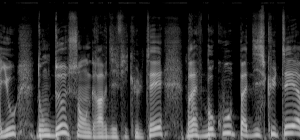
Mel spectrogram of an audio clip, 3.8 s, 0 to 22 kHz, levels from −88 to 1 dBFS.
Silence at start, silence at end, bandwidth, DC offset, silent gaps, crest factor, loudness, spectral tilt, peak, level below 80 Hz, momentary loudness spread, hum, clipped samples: 0 s; 0 s; 15.5 kHz; under 0.1%; none; 16 dB; -28 LUFS; -6 dB/octave; -10 dBFS; -50 dBFS; 5 LU; none; under 0.1%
